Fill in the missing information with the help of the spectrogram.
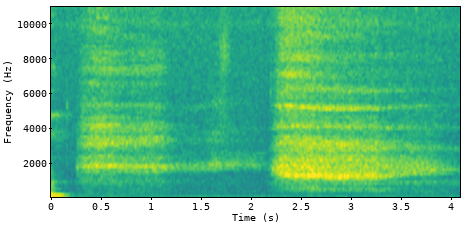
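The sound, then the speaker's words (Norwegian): A single slow, deep breath: a long airy inhale, a short pause, then an even longer, fuller exhale, with no talking around it. “Hvis du er litt stressa, eller det skjer noe uventet, eller hva som helst Bare et dypt pust mm.”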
